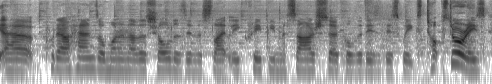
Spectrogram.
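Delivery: usual speaking voice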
